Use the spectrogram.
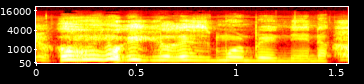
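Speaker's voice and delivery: high, loud startled cry. Real, not acted. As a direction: blurt it out in sudden alarm. Sees another banana.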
